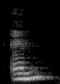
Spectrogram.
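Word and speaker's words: へ: ए particle क्या है और ये क्या करता है। सबसे पहले तो ए पार्टिकल हिरागाना का हे है, HE, लेकिन जब ये पार्टिकल बनता है तो इसका प्रोनाउंसिएशन होता है ए।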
